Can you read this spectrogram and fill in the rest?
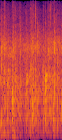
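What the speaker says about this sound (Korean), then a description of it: "오, 맞아요. 큰 박수로." A church congregation gives a round of applause during a Sunday service, a brief, busy patter of many hands clapping at close range.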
